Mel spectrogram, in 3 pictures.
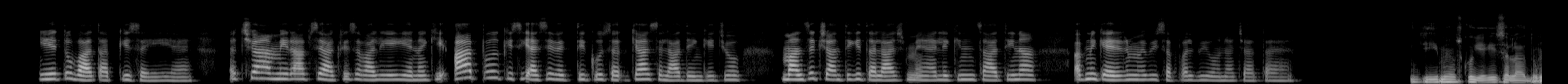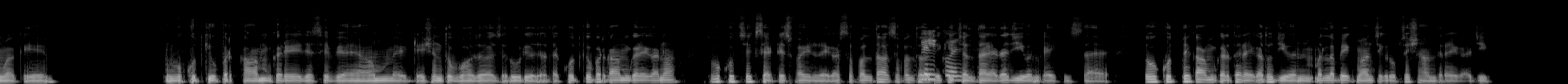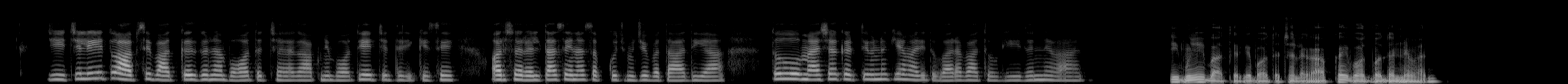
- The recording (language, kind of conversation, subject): Hindi, podcast, क्या मानसिक शांति सफलता का एक अहम हिस्सा है?
- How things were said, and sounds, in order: in English: "मेडिटेशन"; in English: "सैटिस्फाइड"; tongue click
